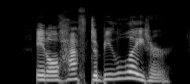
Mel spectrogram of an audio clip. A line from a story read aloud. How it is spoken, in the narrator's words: snarled back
